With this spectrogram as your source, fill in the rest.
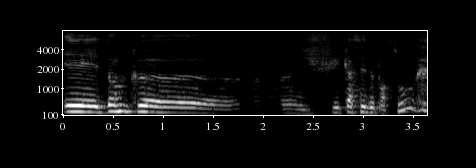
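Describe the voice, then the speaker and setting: A woman speaks at a medium pitch with a dark, mellow tone. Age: 60s. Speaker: retiree, fitness client. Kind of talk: testimony.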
